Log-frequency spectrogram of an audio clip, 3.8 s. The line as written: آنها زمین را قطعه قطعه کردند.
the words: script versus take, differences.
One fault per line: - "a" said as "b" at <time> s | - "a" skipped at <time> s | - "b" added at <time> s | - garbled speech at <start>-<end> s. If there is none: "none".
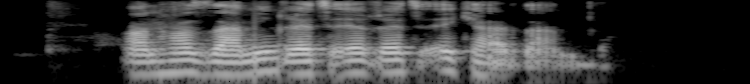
- "را" skipped at 1.4 s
